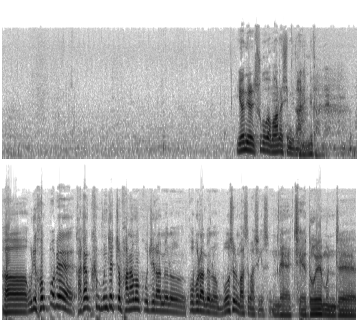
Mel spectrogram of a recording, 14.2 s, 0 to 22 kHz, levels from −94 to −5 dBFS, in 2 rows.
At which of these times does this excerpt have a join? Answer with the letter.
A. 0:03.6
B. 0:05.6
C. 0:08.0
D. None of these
C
